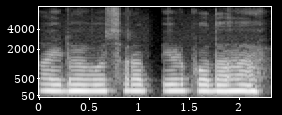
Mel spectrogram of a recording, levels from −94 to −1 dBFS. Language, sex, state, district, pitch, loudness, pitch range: Hindi, male, Jharkhand, Ranchi, 160 Hz, -12 LUFS, 160-165 Hz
